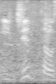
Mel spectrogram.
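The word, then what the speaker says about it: Αἴγυπτος: It's pronounced Egyptos. It's a Greek word, right?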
